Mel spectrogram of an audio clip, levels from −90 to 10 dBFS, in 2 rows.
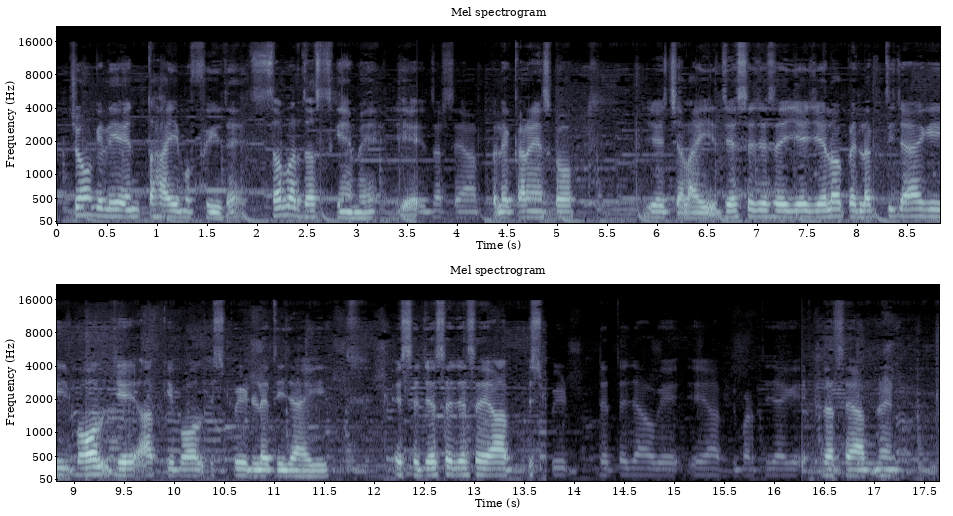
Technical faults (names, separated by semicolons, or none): sudden gain jump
